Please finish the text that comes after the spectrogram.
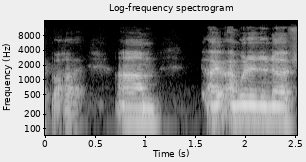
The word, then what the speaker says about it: Valholly: Valholly, am I pronouncing it correctly? Yeah. Okay, Valholly.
